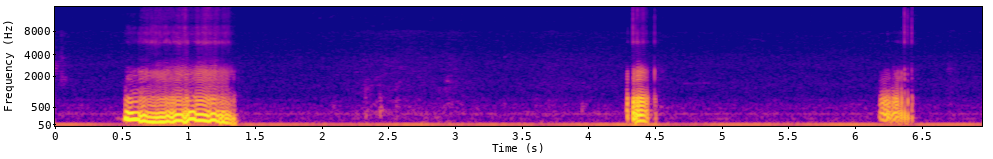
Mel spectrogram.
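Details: Exhausted after a hospital visit, the cat Gucci lets out one long, gravelly snore followed later by two short, soft snorts, with quiet room hum in between.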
